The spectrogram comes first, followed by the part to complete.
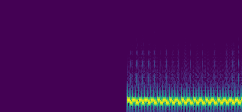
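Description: Ringback tone of an outgoing call: a loud, steady, warbling two-pitch ring that starts a little over a second in, after a silent pause between rings. The call is still waiting to be answered.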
